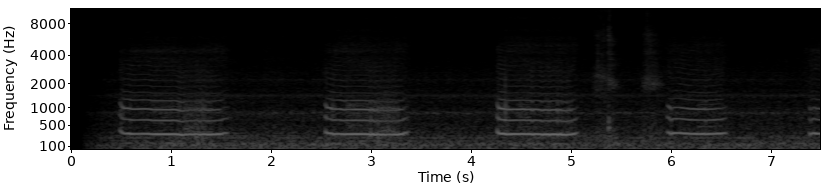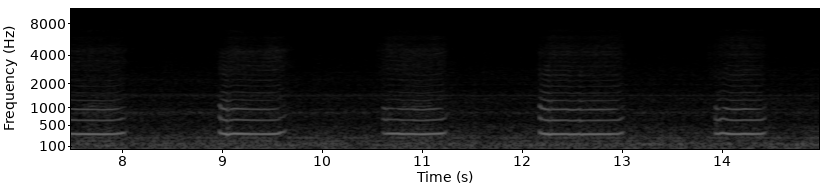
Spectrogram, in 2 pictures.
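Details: Sleeping baby girl, a loud sleeper: regular voiced, squeaky snoring sounds on each breath, about 37 a minute, over quiet room hum; snoring.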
